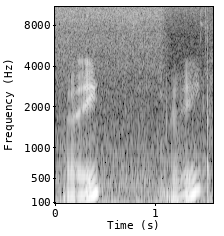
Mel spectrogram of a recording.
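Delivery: ordinary talk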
